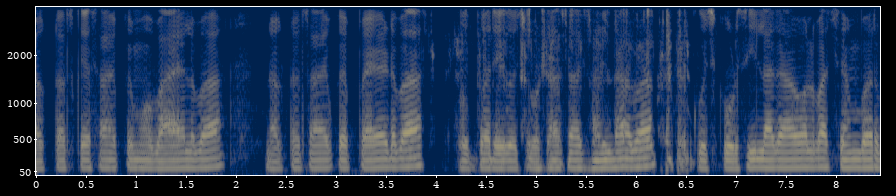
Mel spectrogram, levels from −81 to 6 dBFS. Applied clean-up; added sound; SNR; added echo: neural mask model Resemble Enhance denoiser.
